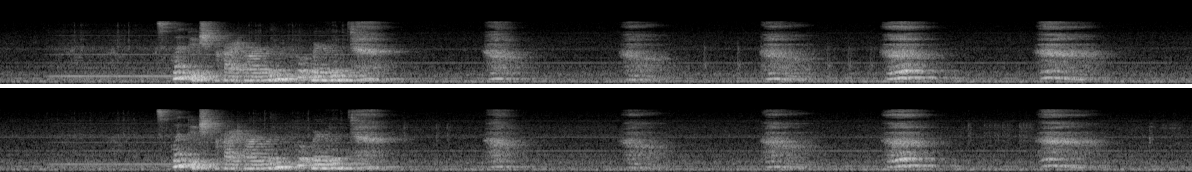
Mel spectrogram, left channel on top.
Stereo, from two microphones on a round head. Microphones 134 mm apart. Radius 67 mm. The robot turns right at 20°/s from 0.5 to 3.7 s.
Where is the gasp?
65° left (ahead or behind), 1.6 m; by 11.0 s 70° left (ahead or behind), 1.6 m.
